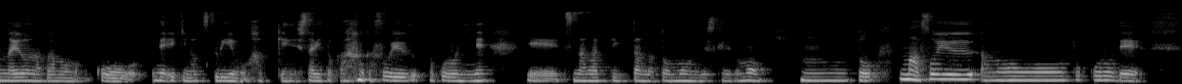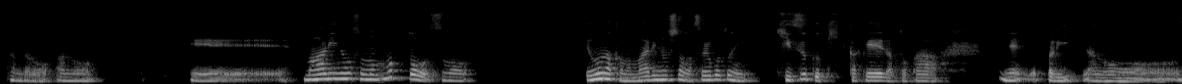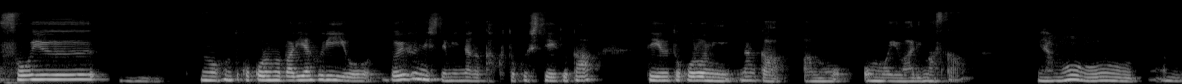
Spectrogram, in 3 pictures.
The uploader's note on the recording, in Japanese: 収録場所： オンライン (Zoom)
